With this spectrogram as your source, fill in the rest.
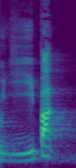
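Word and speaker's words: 以笏: 但是圣经说呢，今次神兴起一个人呢，叫做以笔或者叫以弗，这个读音两个都可以。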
